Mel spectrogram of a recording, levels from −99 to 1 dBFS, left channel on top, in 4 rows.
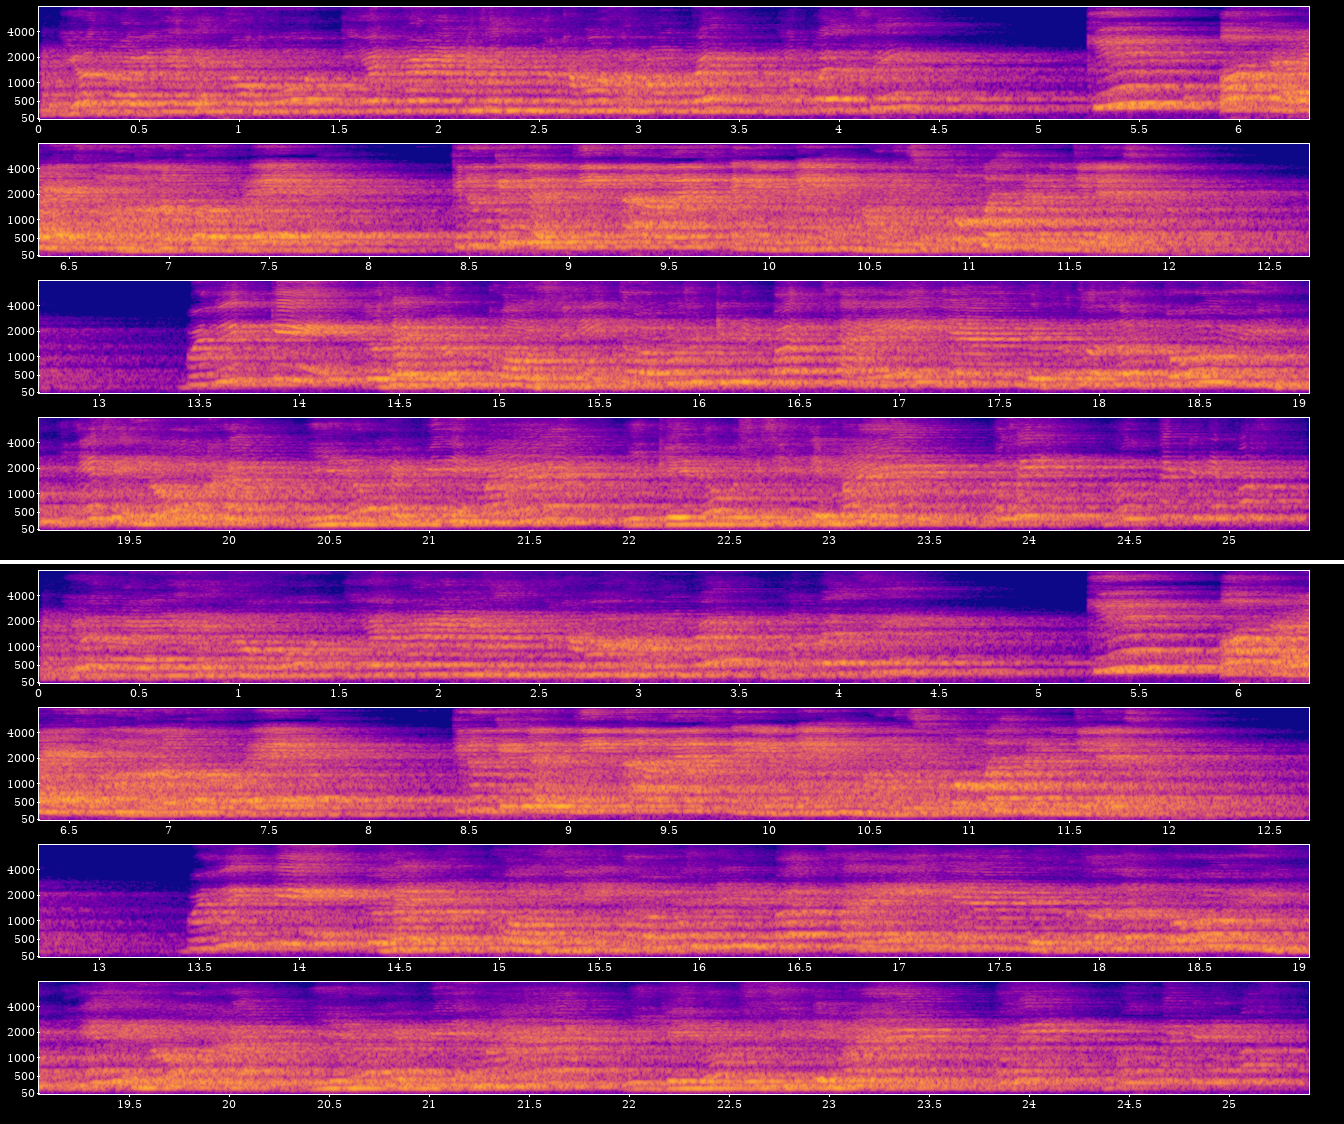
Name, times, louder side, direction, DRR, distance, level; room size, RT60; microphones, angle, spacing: voice 1, 0.1-4.4 13.4-25.2, left 1 dB, 75° left, -4 dB, 0.5 m, -25 dB
voice 2, 5.2-7.8 8.4-11.9, left 1 dB, 20° left, -8 dB, 0.3 m, -23 dB
4.8 x 2.5 x 2.2 m, 2.7 s
head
